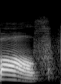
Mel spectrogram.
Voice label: "balls", female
